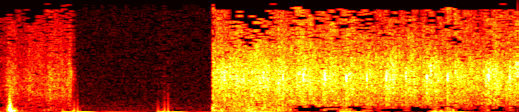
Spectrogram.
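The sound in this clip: An audience applauds to welcome speaker Doug Bond for the evening. A few scattered claps and pops swell into steady, dense clapping that carries on loudly to the end.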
